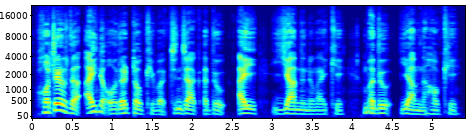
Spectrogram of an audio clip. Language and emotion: Manipuri, happy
